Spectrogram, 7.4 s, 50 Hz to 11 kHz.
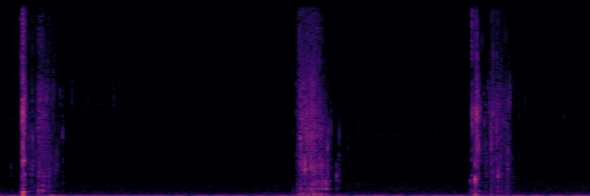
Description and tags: Sloshes In Big Bottle FF266
Liquid sloshes in larger bottle, shorter, hitting sides of container
bottle, liquid, slosh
